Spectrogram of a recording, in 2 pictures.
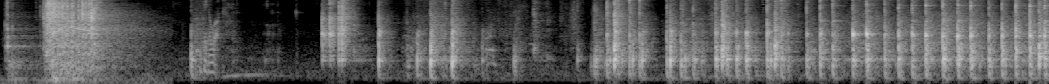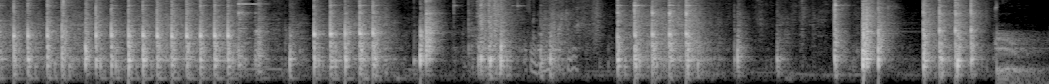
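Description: Cordless impact driver hammering at the cylinder bolts of an air compressor pump: a rapid rattle of impacts over a motor whine. It is followed by a series of separate sharp knocks as the cast-iron cylinder block is worked loose from the pistons.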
